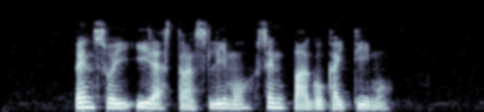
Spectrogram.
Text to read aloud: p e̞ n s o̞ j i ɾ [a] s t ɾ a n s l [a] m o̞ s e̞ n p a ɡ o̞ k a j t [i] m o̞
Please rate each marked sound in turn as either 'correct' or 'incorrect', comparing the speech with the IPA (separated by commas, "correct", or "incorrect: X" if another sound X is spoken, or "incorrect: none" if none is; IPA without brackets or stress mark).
correct, incorrect: i, correct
